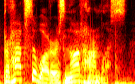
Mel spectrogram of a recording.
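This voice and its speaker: A man's voice: a little high, huge pitch swings, moderate pace. A man reading an adventure gamebook aloud, narrating in a dramatic storytelling manner as the regular host. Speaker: storybook reader.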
